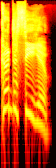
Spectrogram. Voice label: Nonbinary Night Elf Greetings

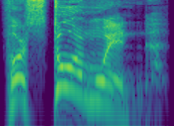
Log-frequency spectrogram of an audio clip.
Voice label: Male Human Attack; HERO

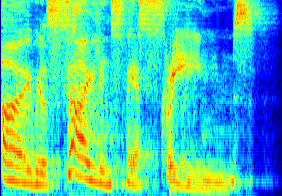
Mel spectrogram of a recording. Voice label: Female Giant Snake

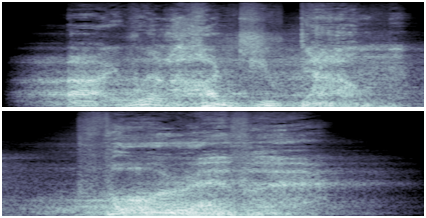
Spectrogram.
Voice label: Male Orc Threaten

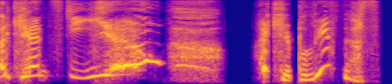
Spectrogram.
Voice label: Warrior Nonbinary Night Elf

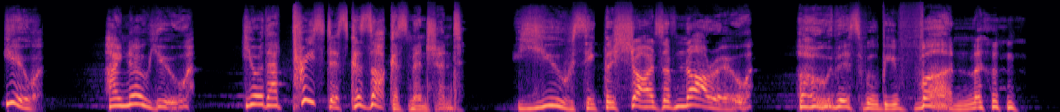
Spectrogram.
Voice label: Female Undead

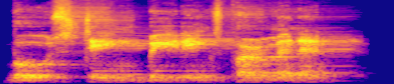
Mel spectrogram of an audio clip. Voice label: Male Mech Play

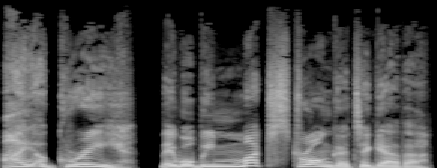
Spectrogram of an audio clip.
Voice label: Female Night Elf After Triple

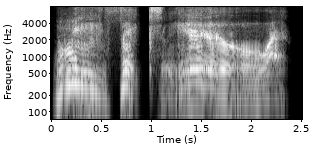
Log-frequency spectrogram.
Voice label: Male Kobold Attack

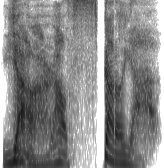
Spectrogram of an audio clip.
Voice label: Female High Elf PIRATE DAY; Alleria Windrunner

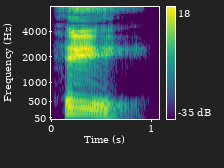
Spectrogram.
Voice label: Male Human Emote MIRROR GREETINGS

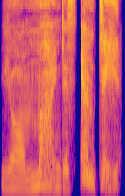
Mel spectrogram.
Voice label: Female Human Attack

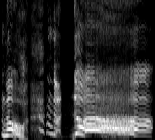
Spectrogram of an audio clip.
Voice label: Female Draenei

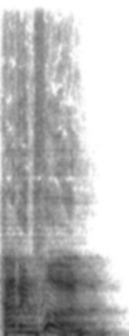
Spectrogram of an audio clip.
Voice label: Male Dwarf Attack

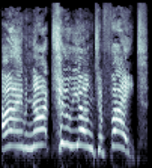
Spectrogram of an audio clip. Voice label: Female Orc Play

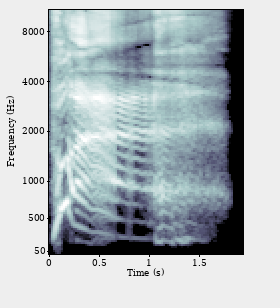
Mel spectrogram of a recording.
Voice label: Female Troll Death

